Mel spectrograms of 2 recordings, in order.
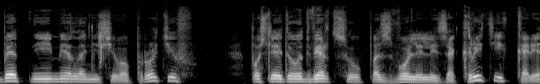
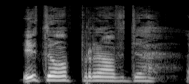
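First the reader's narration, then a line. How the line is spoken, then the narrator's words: Answered with a sigh. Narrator (Russian): ответила ее спутница и вздохнула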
